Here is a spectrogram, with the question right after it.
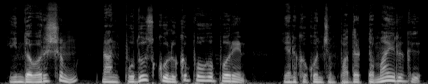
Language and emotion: Tamil, fearful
